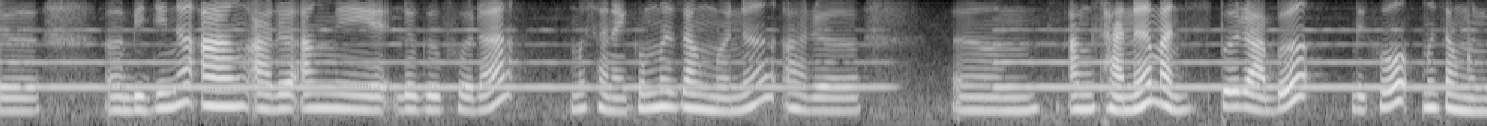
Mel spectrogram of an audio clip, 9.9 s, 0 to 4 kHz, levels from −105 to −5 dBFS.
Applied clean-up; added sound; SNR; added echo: none; Wind instrument, woodwind instrument; 8 dB; none.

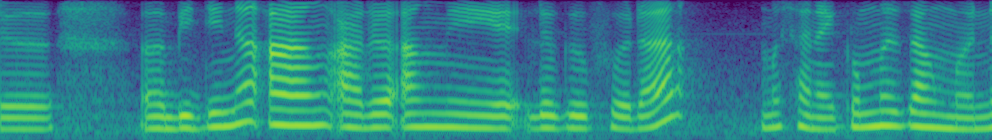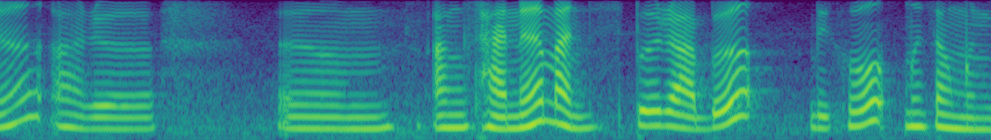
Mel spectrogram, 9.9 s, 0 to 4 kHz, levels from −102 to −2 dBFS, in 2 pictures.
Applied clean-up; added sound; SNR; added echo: none; none; none; none.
